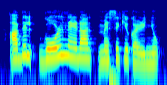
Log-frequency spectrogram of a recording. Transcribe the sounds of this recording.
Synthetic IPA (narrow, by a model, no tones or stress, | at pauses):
ɐ̰ðilɡo̞ːɭneːɽaːnme̞sɐkʲːukɐɻiɲːu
